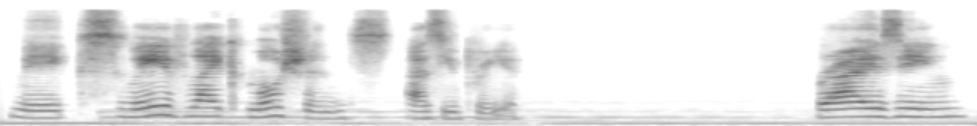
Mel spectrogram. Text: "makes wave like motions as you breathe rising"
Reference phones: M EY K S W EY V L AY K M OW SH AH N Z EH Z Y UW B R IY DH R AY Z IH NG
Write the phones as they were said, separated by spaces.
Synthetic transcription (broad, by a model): M EY K S W EY V L AY K M OW SH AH N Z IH Z Y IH B R IY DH R AY Z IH NG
